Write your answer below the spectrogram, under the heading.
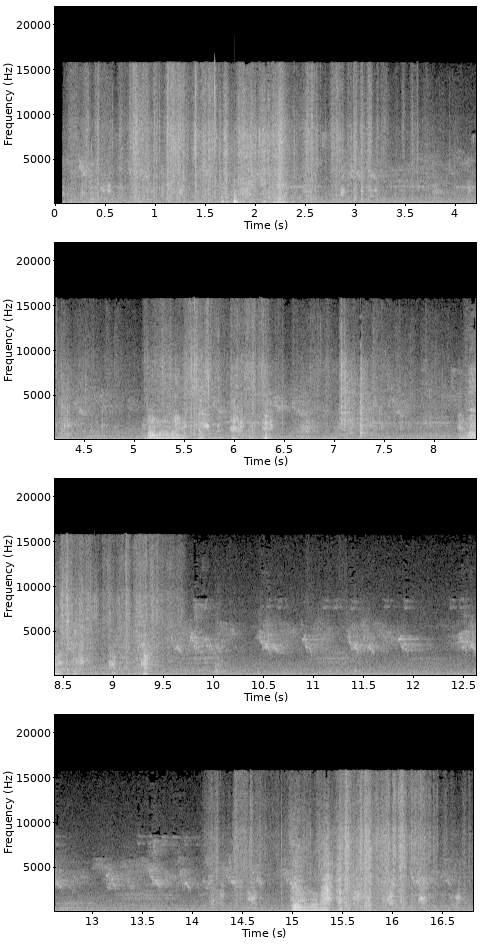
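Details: Australian Shepherd, also called Aussie, giving a few loud, broad, harsh bursts near five, eight and fifteen seconds, separated by quieter stretches with thin, high tonal traces.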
